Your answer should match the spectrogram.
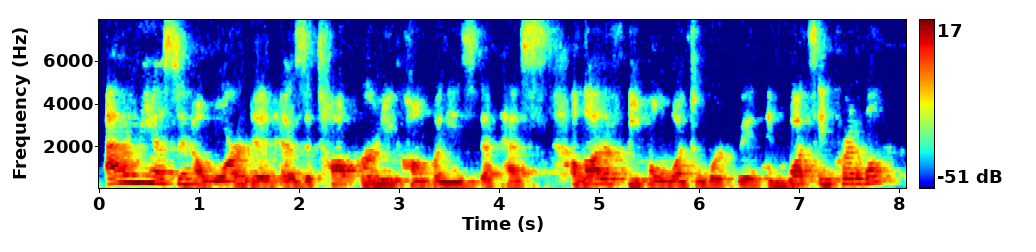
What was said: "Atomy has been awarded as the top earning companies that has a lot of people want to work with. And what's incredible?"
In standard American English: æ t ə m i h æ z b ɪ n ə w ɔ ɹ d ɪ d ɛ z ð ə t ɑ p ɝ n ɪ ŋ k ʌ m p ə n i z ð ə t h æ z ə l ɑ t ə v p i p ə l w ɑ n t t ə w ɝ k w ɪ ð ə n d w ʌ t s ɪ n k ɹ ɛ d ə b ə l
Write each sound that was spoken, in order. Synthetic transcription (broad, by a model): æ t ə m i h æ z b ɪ n ə w ɔ ɹ d ɪ d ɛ z ð ə t ɑ p ɝ n ɪ ŋ k ʌ m p ə n i z ð ə t h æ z ə l ɑ t ə v p i p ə l w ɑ n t t ə w ɝ k w ɪ ð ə n w ʌ t s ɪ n k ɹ ɛ d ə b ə l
